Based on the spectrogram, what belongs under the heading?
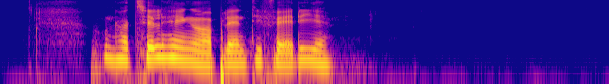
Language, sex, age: Danish, female, 55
